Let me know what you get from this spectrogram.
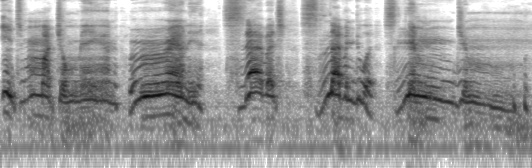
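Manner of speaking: wild, frenzied, very high-pitched voice. Showing the people an imitation on request: Macho Man Randy Savage impression. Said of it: "Show the people how you be coming".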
